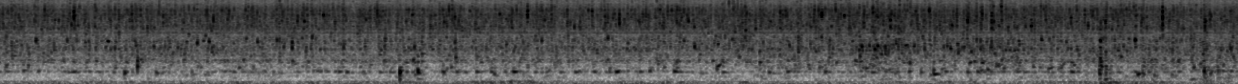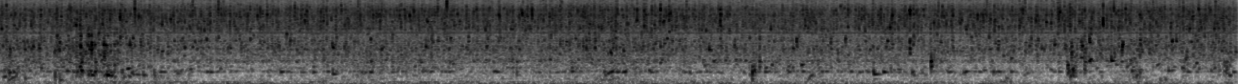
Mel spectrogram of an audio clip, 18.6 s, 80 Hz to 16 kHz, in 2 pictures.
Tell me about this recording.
stereo recording (AT8022, Tascam DR40) of the spot where a stream flows into the sea. wave lapping on the rocks on the right channel, stream sounds on the left.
